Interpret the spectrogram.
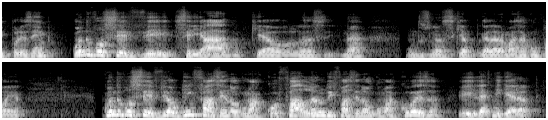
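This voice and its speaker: A man's voice: a little high, darkish tone. A middle-aged Brazilian man with a Brazilian Portuguese accent who talks casually in a language-learning vlog, slipping English words into his examples and acting out small scenes. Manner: chatty, switches into English for examples, acts out little scenes.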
